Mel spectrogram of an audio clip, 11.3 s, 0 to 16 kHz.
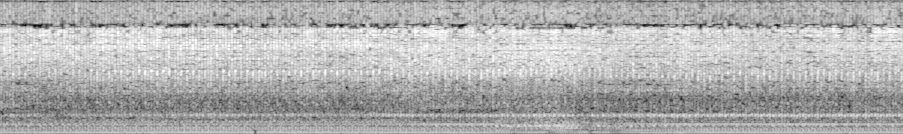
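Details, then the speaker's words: Peugeot 206 2.0 HDi 90 diesel after correcting an over-tensioned timing belt (workshop error), covers still open: even idle with steady clatter and clean hum, the belt noise gone, no whine or slap: normal idle. "voilà donc là on a plus de bruit tout est bon"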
